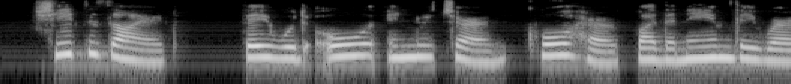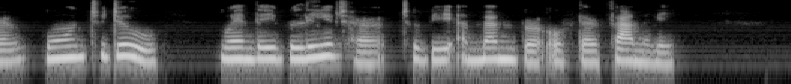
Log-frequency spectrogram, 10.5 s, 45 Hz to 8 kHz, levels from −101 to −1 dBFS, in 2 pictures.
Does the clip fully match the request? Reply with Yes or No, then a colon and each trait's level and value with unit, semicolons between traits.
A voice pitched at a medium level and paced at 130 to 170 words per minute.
No: high, 215 Hz; average, 160 wpm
